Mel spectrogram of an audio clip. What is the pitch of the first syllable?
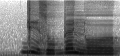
falling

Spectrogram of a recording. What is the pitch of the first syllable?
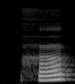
rising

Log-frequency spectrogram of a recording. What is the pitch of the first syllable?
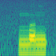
high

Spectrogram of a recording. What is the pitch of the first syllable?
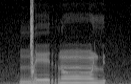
low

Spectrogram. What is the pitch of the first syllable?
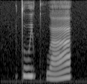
high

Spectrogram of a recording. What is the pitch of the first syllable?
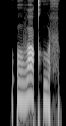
low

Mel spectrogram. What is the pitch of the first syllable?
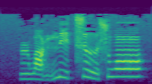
low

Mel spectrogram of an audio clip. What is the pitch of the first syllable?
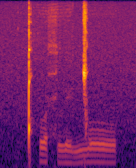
falling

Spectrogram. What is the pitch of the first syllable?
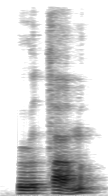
low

